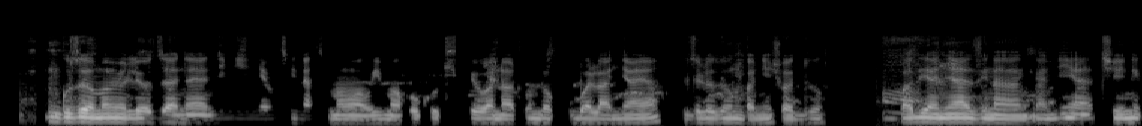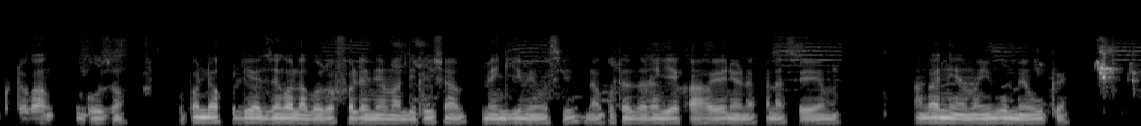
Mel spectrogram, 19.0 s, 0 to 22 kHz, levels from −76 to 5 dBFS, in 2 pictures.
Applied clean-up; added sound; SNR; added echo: none; Fart; 13 dB; none.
